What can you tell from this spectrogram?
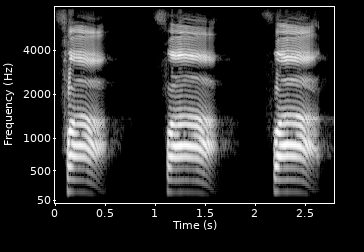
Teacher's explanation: আমাদের নিচের ঠোঁটের ভিজে অংশটি সামনের ওপরে দুই দাঁতের আগার সাথে ধারালো অংশের সাথে লাগিয়ে উচ্চারিত হয় ফা।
